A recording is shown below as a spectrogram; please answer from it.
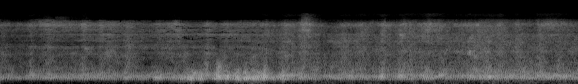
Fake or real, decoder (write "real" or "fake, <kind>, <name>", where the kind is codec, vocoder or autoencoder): fake, vocoder, Vocos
